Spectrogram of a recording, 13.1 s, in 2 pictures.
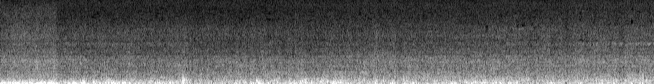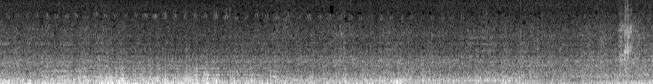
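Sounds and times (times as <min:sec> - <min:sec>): train wheels rumbling and rattling: 0:00.0 - 0:13.0.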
